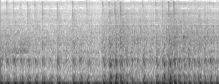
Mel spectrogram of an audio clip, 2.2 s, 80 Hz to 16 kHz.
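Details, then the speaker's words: LC135 rebuilt to V8 spec 63 with 20/23 head, 180 injector, 34mm throttle body, Tune Boss ECU, TS Racing 32 exhaust, new coolant and oil: crisp even exhaust pulses picking up cleanly with throttle, no knocks or rattles; responsive, quiet, healthy engine. "So respon ok, cantik. Enjin pun senyap, alhamdulillah."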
